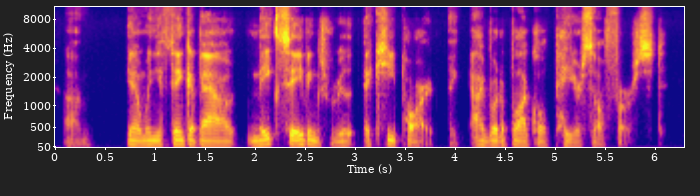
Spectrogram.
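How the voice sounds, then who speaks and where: A man talks at a moderate pace in a very deep, low voice with flat, monotone intonation. The sound is dry with no echo, and the background is quiet. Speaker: guest. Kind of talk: interview answer. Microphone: video call.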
